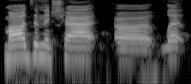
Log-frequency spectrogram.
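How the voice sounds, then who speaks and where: A woman's voice: a little high, fairly even intonation, measured pace, pushed and bright, smooth, no room sound, clean studio sound. A woman live streamer talking casually to her viewers.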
